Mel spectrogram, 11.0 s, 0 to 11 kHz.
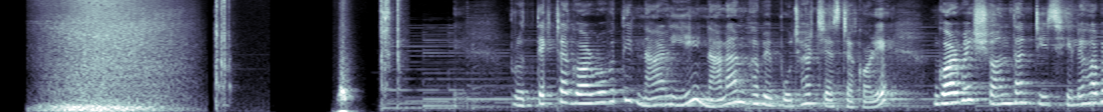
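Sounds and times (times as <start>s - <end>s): sharp click: 2.1s - 2.4s, 3.8s - 4.1s
short click: 3.8s - 4.1s.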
